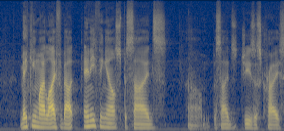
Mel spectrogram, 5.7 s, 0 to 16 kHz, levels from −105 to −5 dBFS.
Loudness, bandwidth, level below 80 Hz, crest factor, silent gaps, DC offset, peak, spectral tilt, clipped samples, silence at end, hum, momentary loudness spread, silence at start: -33 LUFS; 16 kHz; -66 dBFS; 22 dB; none; under 0.1%; -12 dBFS; -4.5 dB/octave; under 0.1%; 0 s; none; 20 LU; 0.4 s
